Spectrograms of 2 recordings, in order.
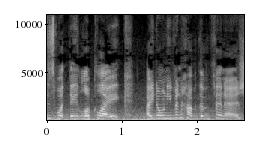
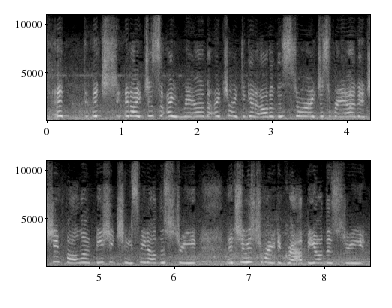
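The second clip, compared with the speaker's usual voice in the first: shaken; 6 semitones higher, 3 dB quieter than usual. Real, not acted. Retelling the assault, shaken.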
